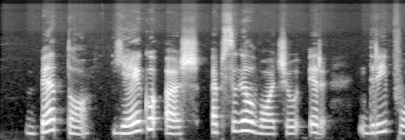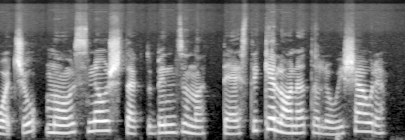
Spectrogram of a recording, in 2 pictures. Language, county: Lithuanian, Šiauliai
